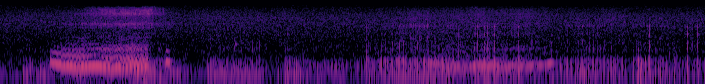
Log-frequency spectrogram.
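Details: Snoring, purring domestic cats: a brief clear tonal call with harmonics sounds near the start, followed by an even, rapidly pulsing low purr with a faint melodic hum mid-way.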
